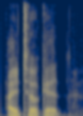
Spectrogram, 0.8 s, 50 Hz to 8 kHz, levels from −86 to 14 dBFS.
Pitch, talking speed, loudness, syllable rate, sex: 140 Hz, 215 wpm, -16 LUFS, 5.7 syllables/s, male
